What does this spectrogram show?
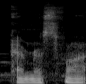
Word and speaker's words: Emrys: Let us raid Emrys Rhymes with Abyss, because obviously we need to do that.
